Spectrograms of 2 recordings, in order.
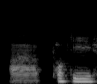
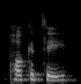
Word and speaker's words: Pocketi: today we have the founder and owner of Pocky shop is that how you pronounce it pocket tee pocket is on sorry I butchered it um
